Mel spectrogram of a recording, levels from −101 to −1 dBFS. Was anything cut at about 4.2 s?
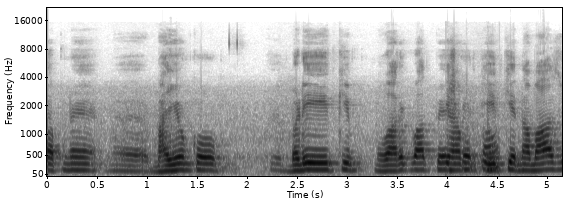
yes; 1 cut; at 4.2 s

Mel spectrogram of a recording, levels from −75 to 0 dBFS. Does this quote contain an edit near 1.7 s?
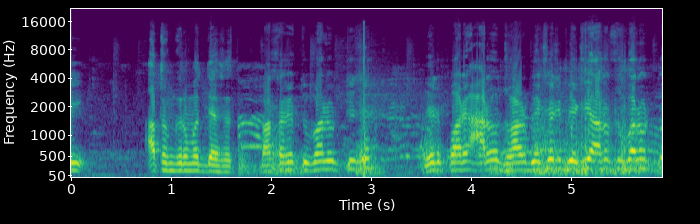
yes; 1 cut; at 1.7 s

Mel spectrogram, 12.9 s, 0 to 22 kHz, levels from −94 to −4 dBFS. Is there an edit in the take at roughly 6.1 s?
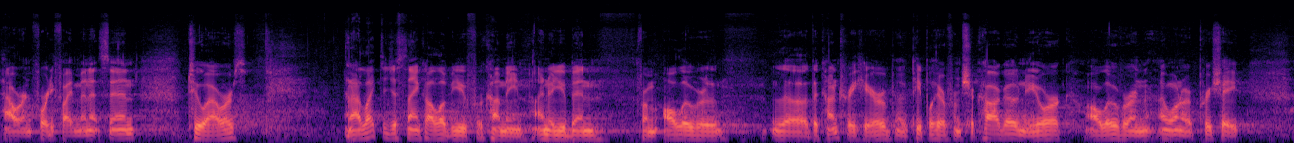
yes; 1 cut; at 6.1 s

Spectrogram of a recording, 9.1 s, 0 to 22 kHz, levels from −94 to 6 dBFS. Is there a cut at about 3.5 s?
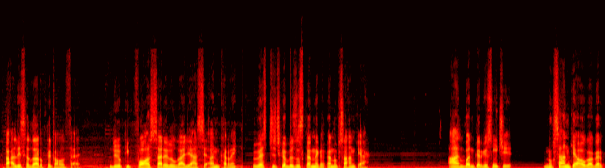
yes; 1 cut; at 3.5 s

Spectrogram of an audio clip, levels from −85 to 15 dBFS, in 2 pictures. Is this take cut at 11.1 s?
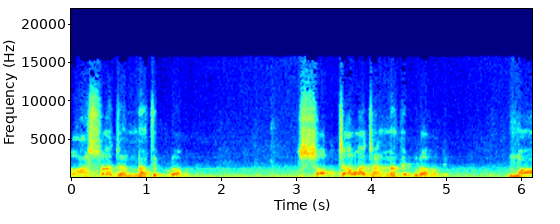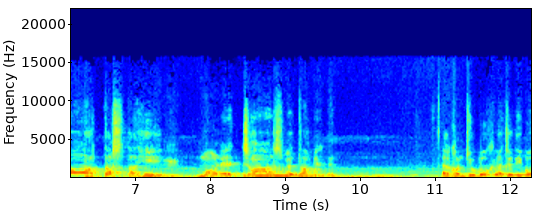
yes; 2 cuts; at 9.7 s, 11.1 s

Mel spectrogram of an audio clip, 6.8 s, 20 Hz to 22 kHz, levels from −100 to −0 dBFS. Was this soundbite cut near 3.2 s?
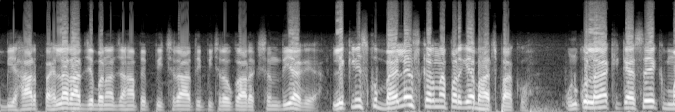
yes; 1 cut; at 3.2 s

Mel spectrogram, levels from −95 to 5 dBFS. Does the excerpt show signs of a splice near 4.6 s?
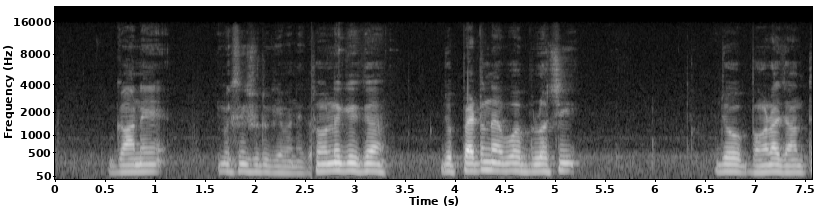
no; 1 cut; at 2.5 s

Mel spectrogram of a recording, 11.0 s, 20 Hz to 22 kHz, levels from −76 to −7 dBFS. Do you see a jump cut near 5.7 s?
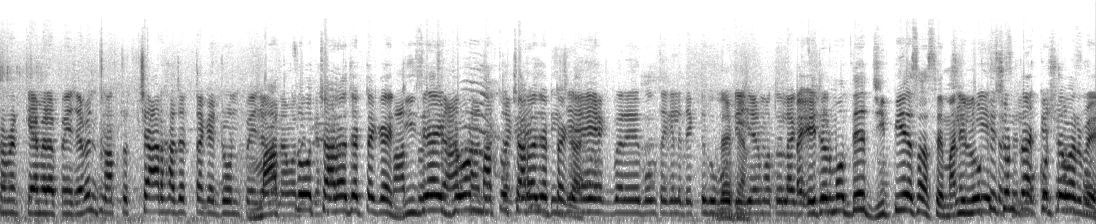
no; 2 cuts; at 1.0 s, 8.0 s

